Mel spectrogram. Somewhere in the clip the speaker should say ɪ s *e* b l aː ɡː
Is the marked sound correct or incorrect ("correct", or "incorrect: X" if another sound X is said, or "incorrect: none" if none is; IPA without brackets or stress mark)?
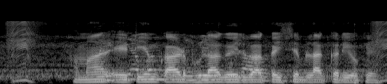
correct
